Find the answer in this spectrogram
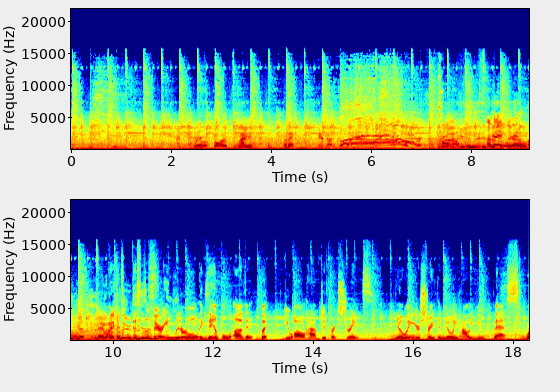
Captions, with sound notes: (screaming) - This is a very literal example of it, but you all have different strengths. Knowing your strength and knowing how you best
